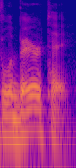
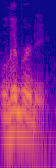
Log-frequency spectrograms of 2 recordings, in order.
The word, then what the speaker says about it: Liberté: This is Liberté, not Liberty.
